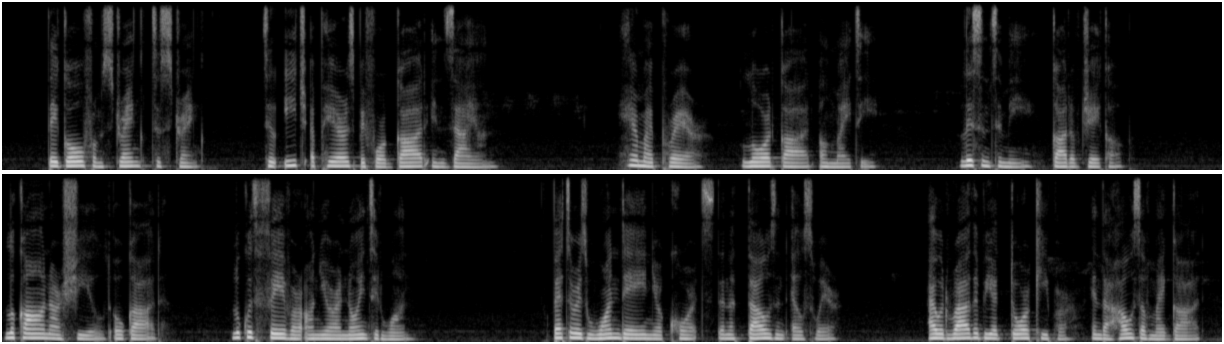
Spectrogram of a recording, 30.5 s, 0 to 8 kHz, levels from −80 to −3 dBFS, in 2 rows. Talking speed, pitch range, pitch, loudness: 120 wpm, 175-200 Hz, 185 Hz, -24 LUFS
